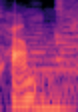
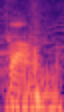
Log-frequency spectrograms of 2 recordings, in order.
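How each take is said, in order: First: It is said like tan with ch. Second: It is said like the word than. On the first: "You might also hear them called ... tanch, with a CH in there" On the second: "I pronounce tan h as than"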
